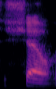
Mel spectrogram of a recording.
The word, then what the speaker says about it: Tuchel: In German, Tuchel is pronounced to shell, is what Terence is saying.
